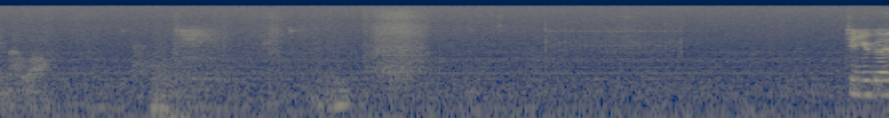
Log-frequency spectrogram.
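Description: A young woman speaks calmly at a short distance.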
